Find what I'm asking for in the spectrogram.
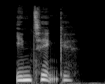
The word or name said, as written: indtænke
